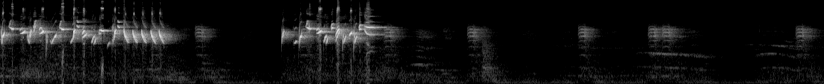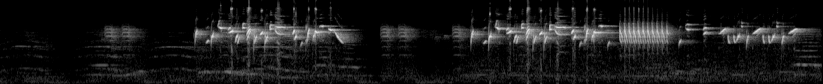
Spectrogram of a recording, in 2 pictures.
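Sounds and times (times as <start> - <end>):
European goldfinch twittering: 0.0 - 2.2, 2.8 - 4.1, 7.8 - 16.4.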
